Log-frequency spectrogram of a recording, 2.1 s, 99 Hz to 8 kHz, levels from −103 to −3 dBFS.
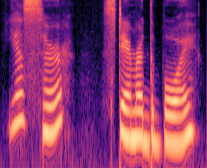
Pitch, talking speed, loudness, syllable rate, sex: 240 Hz, 145 wpm, -16 LUFS, 4.6 syllables/s, female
